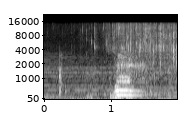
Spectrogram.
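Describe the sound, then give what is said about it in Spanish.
Water from an opened tap runs into a sink. A few faint knocks come first, then a steady, splashing rush swells in about halfway through and keeps going to the end. “Yo sí estoy abriendo, espérame, estoy abriendo el agua.”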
